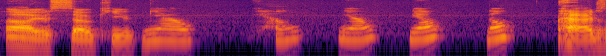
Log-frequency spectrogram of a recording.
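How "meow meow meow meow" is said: high, soft cat meows; mock meow. Gamer meowing at his new cat, high and soft. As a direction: meow up at the kitty. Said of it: "cracked my voice there".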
